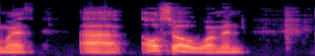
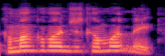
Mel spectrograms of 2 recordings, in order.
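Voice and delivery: high teasing coax; wife coaxing; 12 semitones higher than usual. Retold or imitated. Wife luring him onto the Ferris wheel, high coaxing voice. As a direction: coax him toward the ride. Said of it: "she'll be like".

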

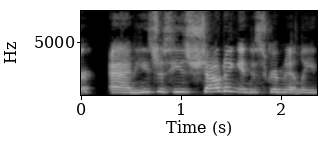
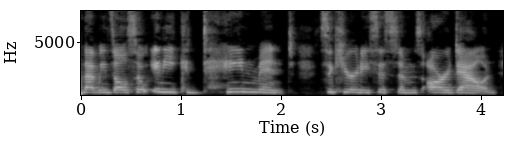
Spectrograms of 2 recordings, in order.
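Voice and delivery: ordinary talk

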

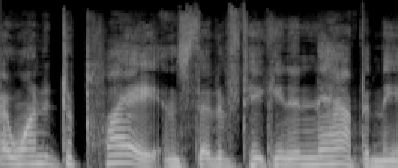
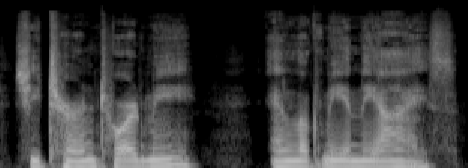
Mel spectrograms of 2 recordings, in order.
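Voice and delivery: plain reading voice

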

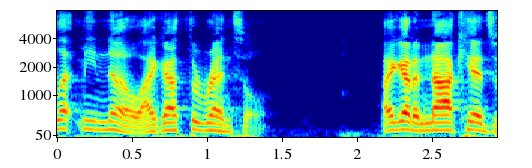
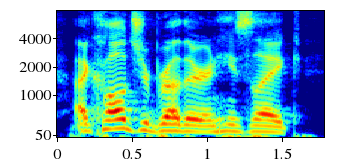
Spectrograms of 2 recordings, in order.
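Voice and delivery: ordinary talk, nothing marked

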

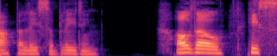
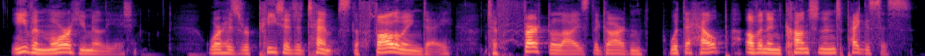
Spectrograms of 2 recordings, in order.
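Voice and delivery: usual speaking voice

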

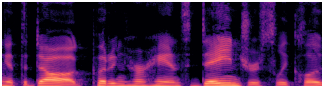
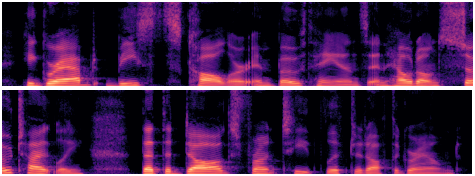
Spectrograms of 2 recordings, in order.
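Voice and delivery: ordinary delivery

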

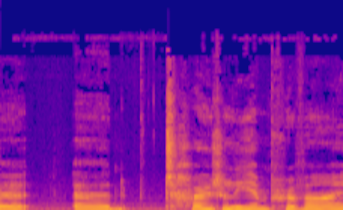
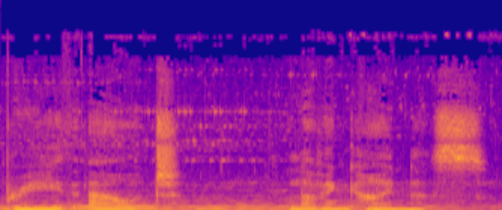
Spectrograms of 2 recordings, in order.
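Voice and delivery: calm grounding exercise. Acted. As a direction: guide them gently into stillness. Leads a meditation.

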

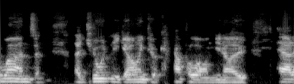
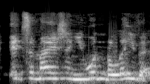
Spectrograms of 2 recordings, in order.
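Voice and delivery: gushing; 13 semitones higher than usual. Retold or imitated. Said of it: "and of course they go".

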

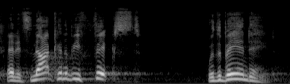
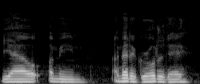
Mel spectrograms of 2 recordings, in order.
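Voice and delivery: lower, deep bored monotone; monotone Kason; 7 semitones lower than usual. Retold or imitated. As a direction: say the good news like it means nothing. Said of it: "talking about it in a monotone".

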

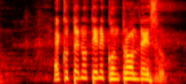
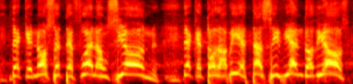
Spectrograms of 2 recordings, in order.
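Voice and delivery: raised, insistent sermon voice; impassioned preaching; 5 semitones higher than usual. Real, not acted. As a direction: exhort the congregation, building phrase by phrase. Preaches at full force to congregation.

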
